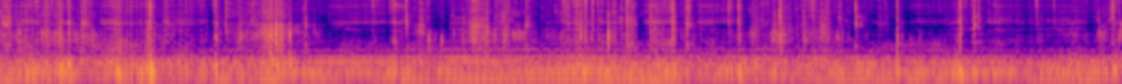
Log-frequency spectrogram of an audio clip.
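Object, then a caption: Bar of soap cut with a metal blade. A metal blade repeatedly scrapes and cuts a solid green bar of dry soap held in the palm, breaking off brittle flakes. Crisp, dry crunching and scratchy scraping are heard, with many sharp bright snaps scattered throughout over a steady low hum.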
